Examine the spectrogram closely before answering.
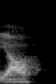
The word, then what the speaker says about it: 幺: Số điện thoại như là mã số nên ta lưu ý đọc từng con số 1, số 1 đọc là yao.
